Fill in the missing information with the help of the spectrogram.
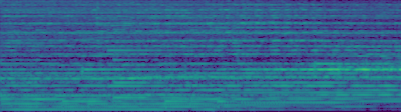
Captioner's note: none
